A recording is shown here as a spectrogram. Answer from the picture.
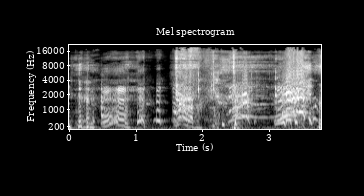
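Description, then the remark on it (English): A loud voice imitates a screaming jacket, screaming in several shrill, wavering bursts over about four seconds, with breathy, laugh-like sounds in between. “So Jayla's wearing a screaming jacket.”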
